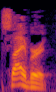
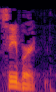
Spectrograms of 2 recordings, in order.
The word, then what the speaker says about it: Siebert: It's Siebert, pronounced Seibert, not Siebert.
